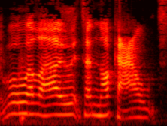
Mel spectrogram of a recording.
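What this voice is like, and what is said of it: Imitates another person's voice. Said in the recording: “my Keith Chegwin impression”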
